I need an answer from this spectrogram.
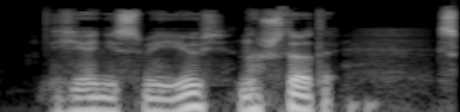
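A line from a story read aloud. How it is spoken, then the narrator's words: Garbled mumbling. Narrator (Russian): скомканно пробормотал Женька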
